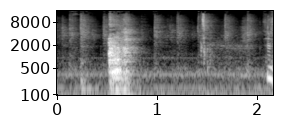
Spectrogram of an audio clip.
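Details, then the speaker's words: Female dog on a half steroid every other day for a cough, recently seen by the vet: one sharp, harsh cough with a couple of fainter huffs in a quiet room; dog cough. "Just been to the vet with Patty, because she takes like a wee half steroid every other day for a wee cough thing."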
